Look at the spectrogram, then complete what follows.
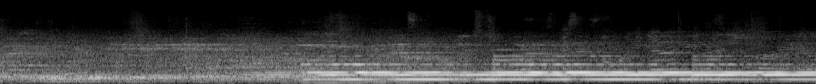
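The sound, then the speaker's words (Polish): A large cast bronze bell, recast with bell founders from around Venice for a sound art work by Hiwyk that visitors set ringing themselves, rings out partway through, its deep, layered tone swelling and humming steadily over a murmur of background noise and faint voices. “Też praca w pewien sposób dźwiękowa, praca Hiwyka, który odlał ponownie dzwon, posługując się ludwisarzami z okolic Wenecji.”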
